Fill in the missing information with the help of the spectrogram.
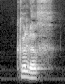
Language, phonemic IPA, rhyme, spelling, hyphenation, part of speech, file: Dutch, /ˈkrʏ.ləx/, -ʏləx, krullig, krul‧lig, adjective, Nl-krullig.ogg
- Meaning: curly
